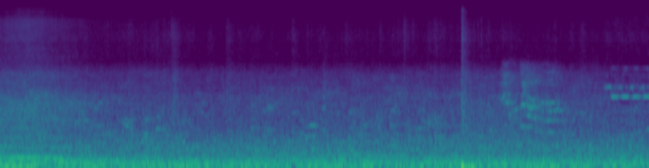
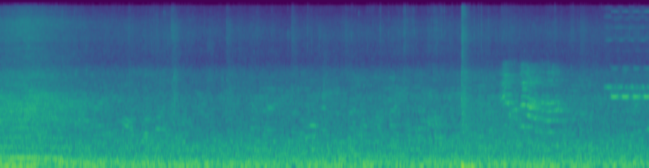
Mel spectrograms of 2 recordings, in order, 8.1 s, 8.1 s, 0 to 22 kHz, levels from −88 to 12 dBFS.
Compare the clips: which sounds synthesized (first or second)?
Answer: first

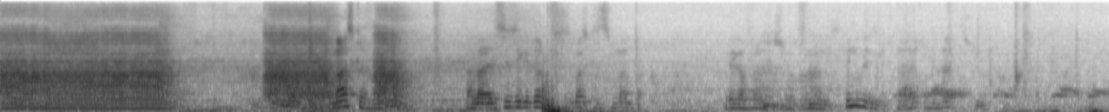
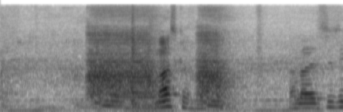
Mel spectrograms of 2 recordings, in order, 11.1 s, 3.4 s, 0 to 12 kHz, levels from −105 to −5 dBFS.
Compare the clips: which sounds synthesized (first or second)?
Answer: first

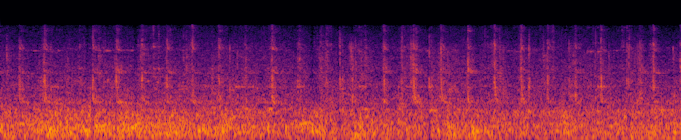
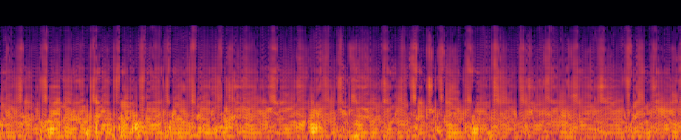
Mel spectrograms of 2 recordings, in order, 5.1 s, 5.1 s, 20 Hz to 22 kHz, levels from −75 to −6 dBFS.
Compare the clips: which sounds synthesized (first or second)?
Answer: second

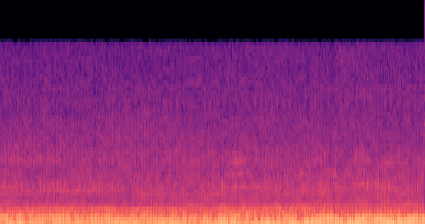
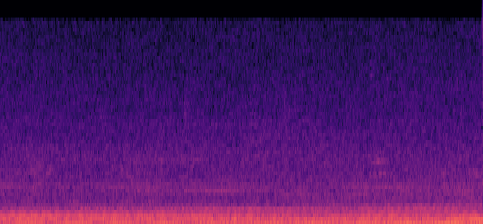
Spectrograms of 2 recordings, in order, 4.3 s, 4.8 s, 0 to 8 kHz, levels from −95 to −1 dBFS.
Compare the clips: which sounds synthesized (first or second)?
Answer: first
